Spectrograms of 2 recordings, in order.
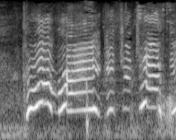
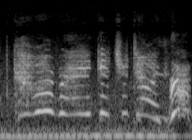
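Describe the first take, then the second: First: It is called in a loud voice. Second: It is called in a quiet voice.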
